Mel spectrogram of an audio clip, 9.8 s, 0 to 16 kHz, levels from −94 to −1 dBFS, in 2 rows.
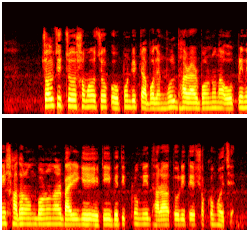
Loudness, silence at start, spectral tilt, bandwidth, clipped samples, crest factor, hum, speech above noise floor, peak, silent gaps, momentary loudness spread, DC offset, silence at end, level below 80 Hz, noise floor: -20 LUFS; 0.85 s; -6.5 dB/octave; 7.4 kHz; under 0.1%; 18 dB; none; 43 dB; -2 dBFS; none; 10 LU; under 0.1%; 0.25 s; -58 dBFS; -62 dBFS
